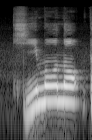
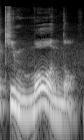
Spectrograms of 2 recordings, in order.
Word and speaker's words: kimono: E aqui é pra gente lembrar que kimono, tá? Se pronuncia desse jeito. Mas quando a gente pensa no português brasileiro, a gente tende a pensar que é kimono, né? A gente tenta colocar o acento bem forte no mo, kimono.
